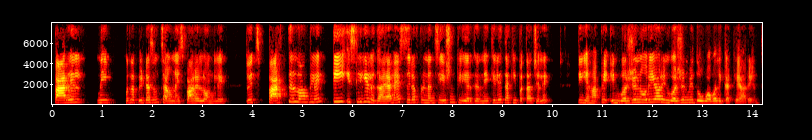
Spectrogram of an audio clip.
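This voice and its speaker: A woman's voice: a little high, moderate pace, a bit bright. A woman teaching French grammar in a classroom-style explanation, patiently repeating example sentences in Hindi and English.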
